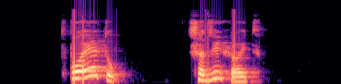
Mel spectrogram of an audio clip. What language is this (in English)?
Abkhazian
